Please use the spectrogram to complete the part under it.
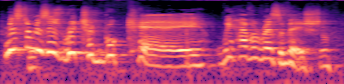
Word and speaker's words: Bucket: That's spelled B-U-C-K-E-T. – Oh, bucket. Oh, yes, we have a bucket. – Pronounced bouquet, dear.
